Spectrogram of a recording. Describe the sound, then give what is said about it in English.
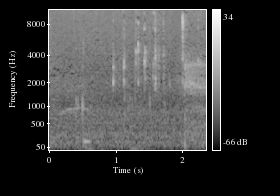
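A quick run of sharp clicks and taps from typing on a computer keyboard comes through in an irregular rhythm, fairly soft, followed by a brief brighter hiss at the end. “Stop typing so goddamn loud.”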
